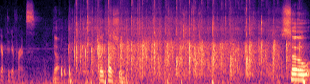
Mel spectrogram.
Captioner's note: audience applauding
